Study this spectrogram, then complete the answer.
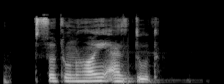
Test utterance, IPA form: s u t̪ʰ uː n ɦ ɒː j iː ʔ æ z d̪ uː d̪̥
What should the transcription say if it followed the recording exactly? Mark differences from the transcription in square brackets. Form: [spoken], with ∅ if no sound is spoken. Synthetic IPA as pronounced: s [o] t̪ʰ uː n ɦ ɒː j iː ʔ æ z d̪ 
